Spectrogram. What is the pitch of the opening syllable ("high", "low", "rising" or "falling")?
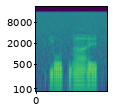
high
